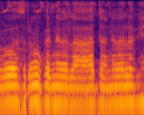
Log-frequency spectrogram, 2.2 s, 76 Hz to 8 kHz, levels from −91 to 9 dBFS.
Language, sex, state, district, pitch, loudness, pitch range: Hindi, male, Rajasthan, Bikaner, 120 Hz, -14 LUFS, 120-125 Hz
